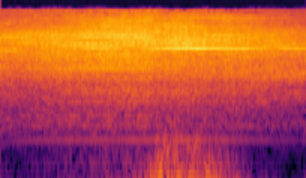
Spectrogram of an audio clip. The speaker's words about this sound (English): Can we, before you talk about the chair, can we just talk about your drill for a second? Yeah, sure. Can we hear it one more time, please? Sure. Yeah.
